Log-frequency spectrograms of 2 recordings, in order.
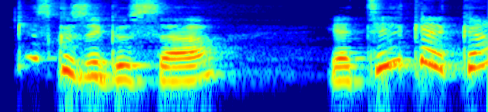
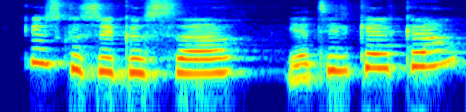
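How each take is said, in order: First: Louder wolf, rising on quelqu'un; gruff wolf. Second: Higher, louder puzzled donkey; curious little donkey. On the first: Wolf asking who hides in the bagpipe, suspicious. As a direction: ask it like a prowling wolf. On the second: Little donkey asking who is inside, curious. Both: Acted.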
